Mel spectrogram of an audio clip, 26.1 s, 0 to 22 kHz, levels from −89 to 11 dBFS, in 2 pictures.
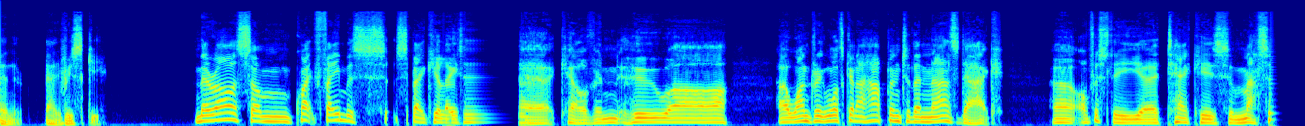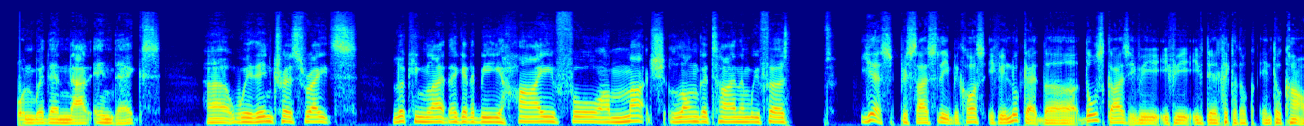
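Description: Right after "are some quite famous" there's short concealed packet loss from 4.41 to 4.47 s. About 40 ms of audio never arrived, and the receiver patched most of the gap by carrying the last sound forward before blending back in. A second hole at 4.61 to 4.65 s drops another 20 ms. Both come across as brief smears or wobbles rather than clean cuts, and a short sound in there can get swallowed.

Things then fall apart into what sounds like a long network dropout, likely a stretch where nothing got through, from 4.67 to 5.20 s. The concealment stretches the last sound into a fading buzz or hiss for about half a second and then leaves roughly 150 ms of silence. The same happens after "obviously uh tech is", from 12.69 to 13.24 s, where about 440 ms of silence follows before "within that index". It happens again after "longer time than we", from 20.91 to 21.30 s, with about 300 ms of silence. 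Each time the audio resumes with the missing portion simply gone.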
